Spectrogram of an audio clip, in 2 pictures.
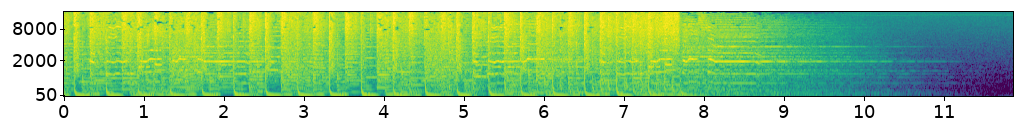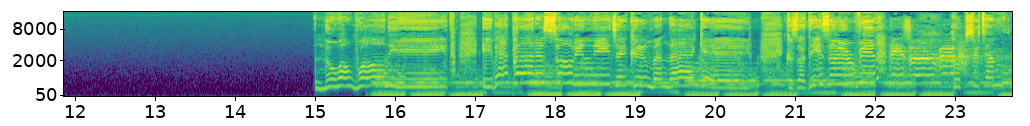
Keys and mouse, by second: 1.2 e, 2.5 g, 3.6 e, 5.6-9.6 typing, 6.3-9.3 drag, 11.2 e, 15.5 e, 15.7 e, 16.7 e, 17.4 e, 18.1 e, 21.8-23.7 middle drag.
